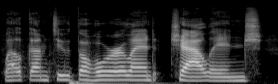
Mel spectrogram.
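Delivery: a mock-menacing loudspeaker boom. A narrator's reading. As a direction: boom it out like a scary PA. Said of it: "boomed a deep, frightening voice".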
